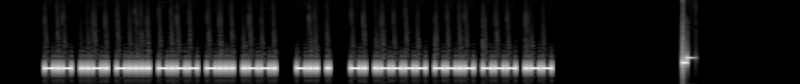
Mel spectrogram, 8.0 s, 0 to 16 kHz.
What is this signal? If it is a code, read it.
Morse code, heard as a keyed tone, about 40 wpm, 700 Hz. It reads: KF6YBP DE N1QOW
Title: USA Callsign DE Callsign 40wpm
